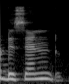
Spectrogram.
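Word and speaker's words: descend: असेंड और डिसेंड को कई फोनिक्स विशेषज्ञ एससी प्रोनाउंसिएशन पैटर्न में रखते हैं। यानी कि सी की अलग ध्वनि नहीं आती।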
